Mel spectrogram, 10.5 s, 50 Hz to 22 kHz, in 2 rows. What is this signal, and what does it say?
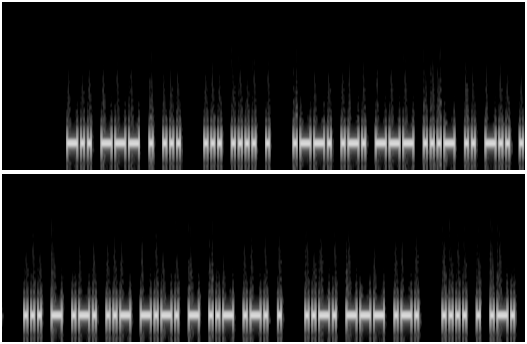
Morse code, heard as a keyed tone, about 36 wpm, 700 Hz. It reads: DOES SHE PROVIDE STRUCTURE FOR HER
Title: Sentences from Top 1000 Words - Review Part 6 - 35wpm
